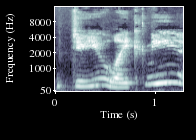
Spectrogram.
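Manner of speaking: put-on bashful, nervous stammer, tripping on words. Recapping a TV episode's ending, imitating a character's nervous stammering. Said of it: "kind of stammering".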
